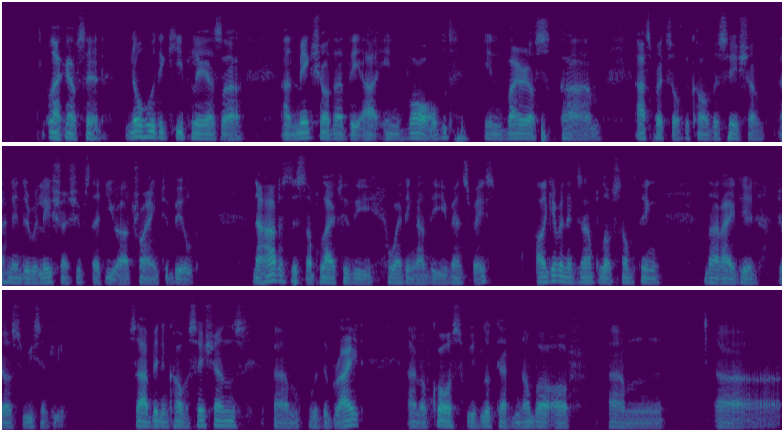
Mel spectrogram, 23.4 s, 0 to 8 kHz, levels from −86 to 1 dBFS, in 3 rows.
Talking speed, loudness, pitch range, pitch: 195 wpm, -52 LUFS, 85-100 Hz, 95 Hz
